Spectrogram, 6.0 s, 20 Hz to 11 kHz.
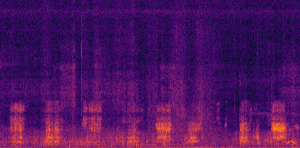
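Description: A rider laughing in short breathy bursts, about one every 0.7 seconds, over a low wind rumble on the microphone.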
